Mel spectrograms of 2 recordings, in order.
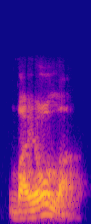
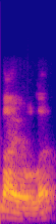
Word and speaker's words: viola: She has been teaching violin and viola for more than 20 years. Parallel to her musical activity. Excuse me, Keith, I think it's pronounced viola. Is that right, Katerina? Oh, Yes. that's viola, sorry.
